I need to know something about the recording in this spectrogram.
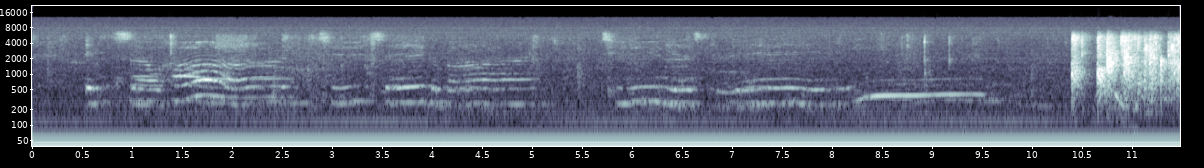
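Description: A boy speaks to a class in a small voice.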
